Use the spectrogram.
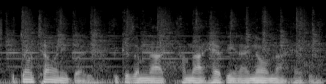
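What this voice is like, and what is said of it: New York accent. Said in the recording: “this New York accent”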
